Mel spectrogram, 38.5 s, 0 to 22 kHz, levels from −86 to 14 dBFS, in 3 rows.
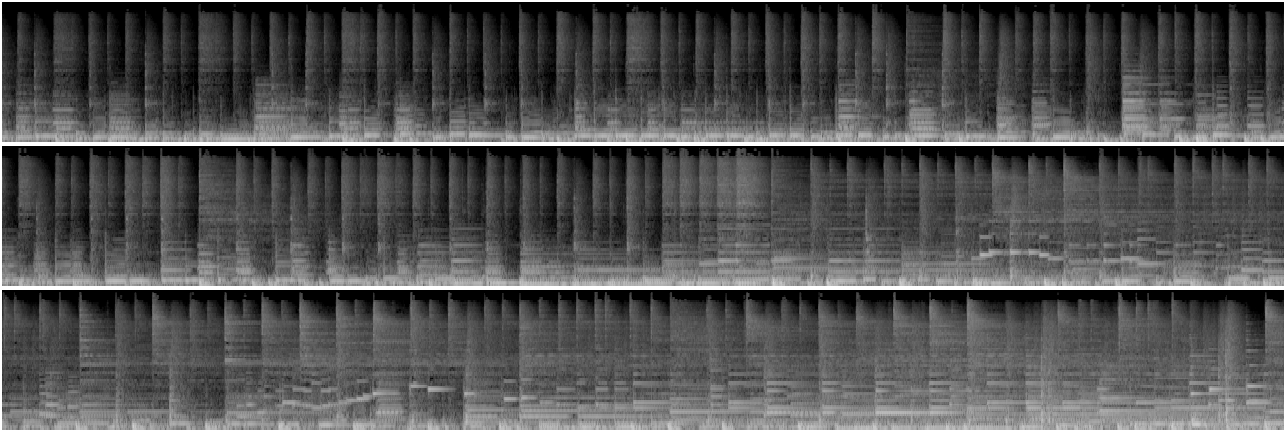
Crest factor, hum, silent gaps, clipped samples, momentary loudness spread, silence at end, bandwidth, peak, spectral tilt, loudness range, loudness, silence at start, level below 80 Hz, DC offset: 18 dB; none; none; under 0.1%; 8 LU; 0 s; 20 kHz; -2 dBFS; -5.5 dB/octave; 6 LU; -23 LUFS; 0 s; -24 dBFS; under 0.1%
